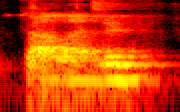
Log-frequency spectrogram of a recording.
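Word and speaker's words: balletic: And I'll actually correct my pronunciation here. Uh to give you a better pronunciation. Your word is balantic.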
